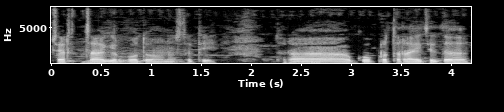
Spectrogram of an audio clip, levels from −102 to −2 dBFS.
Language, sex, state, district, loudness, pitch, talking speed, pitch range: Kannada, male, Karnataka, Belgaum, -18 LUFS, 95 Hz, 100 wpm, 95-100 Hz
